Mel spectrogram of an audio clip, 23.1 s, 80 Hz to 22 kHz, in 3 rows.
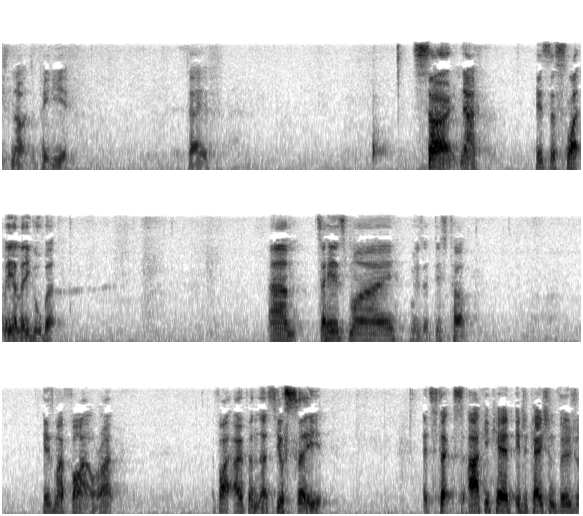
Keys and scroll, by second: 6.9 super+Tab, 8.1 super+n.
